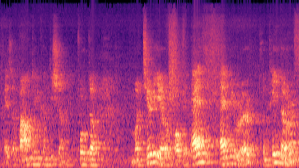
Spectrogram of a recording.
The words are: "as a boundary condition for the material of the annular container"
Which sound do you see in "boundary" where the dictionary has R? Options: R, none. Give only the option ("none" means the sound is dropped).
none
